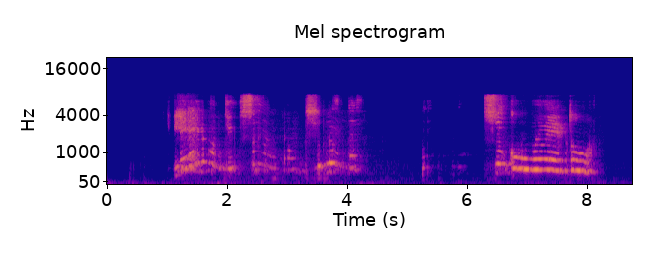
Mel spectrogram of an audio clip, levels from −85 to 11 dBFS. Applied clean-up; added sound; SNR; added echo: neural mask model DeepFilterNet 3.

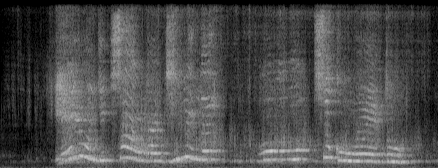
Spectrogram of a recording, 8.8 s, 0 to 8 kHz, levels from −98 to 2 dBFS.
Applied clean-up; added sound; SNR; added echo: neural separator model SepFormer DNS4.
